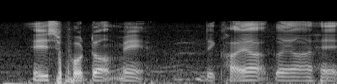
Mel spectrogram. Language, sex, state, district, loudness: Hindi, male, Haryana, Charkhi Dadri, -17 LUFS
